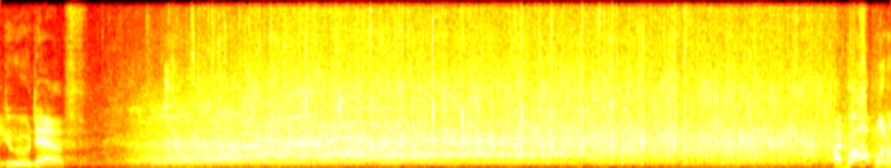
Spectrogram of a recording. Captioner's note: applause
